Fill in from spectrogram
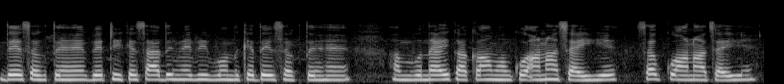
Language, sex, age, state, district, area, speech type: Urdu, female, 45-60, Bihar, Darbhanga, rural, spontaneous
